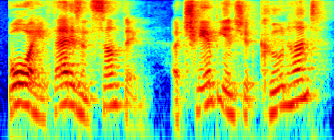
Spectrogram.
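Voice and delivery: amazed. A narrator's reading. Boy amazed by the news.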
